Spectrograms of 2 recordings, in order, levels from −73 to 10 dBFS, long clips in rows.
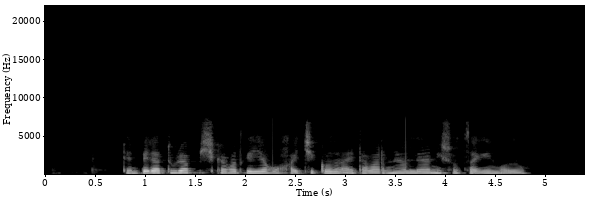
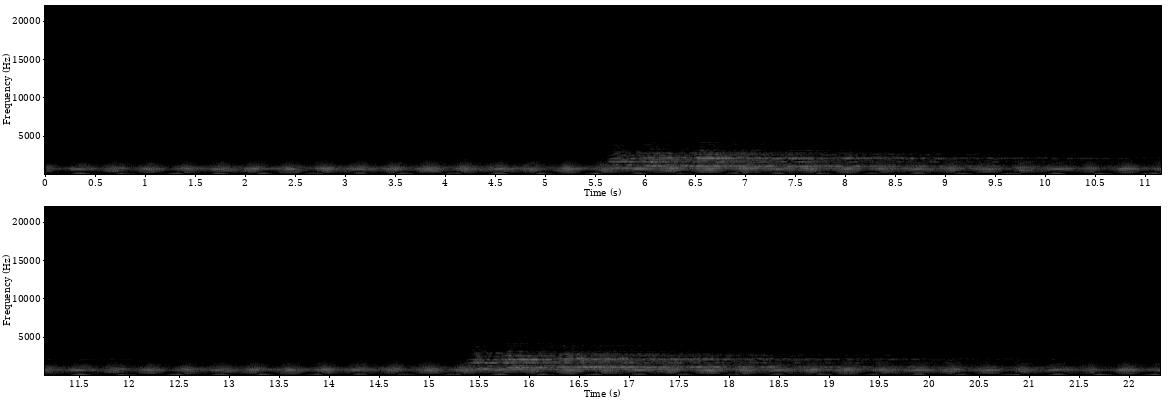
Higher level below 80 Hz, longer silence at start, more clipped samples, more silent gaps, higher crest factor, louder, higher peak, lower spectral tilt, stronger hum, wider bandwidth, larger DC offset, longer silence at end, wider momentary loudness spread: about the same, -64 dBFS vs -66 dBFS; first, 0.8 s vs 0 s; neither; neither; about the same, 18 dB vs 18 dB; first, -22 LUFS vs -48 LUFS; first, -4 dBFS vs -30 dBFS; first, -8.5 dB/octave vs -2 dB/octave; neither; about the same, 7 kHz vs 6.8 kHz; neither; first, 0.6 s vs 0 s; about the same, 9 LU vs 10 LU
